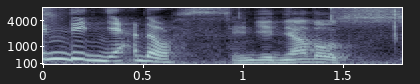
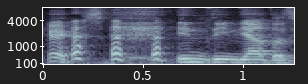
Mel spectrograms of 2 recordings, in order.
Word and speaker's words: Indignados: Indignados. You've got to get the guttural Spanish sound.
